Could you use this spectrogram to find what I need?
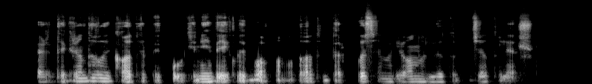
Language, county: Lithuanian, Kaunas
